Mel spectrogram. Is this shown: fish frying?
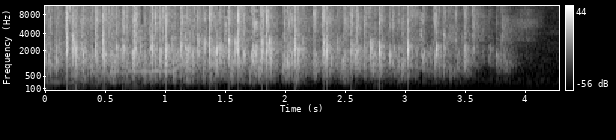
no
